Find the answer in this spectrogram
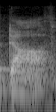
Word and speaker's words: Daith: the date piercing or in America I'm pretty sure it's called the Darth piercing but our pronunciation is different so yeah the day piercing let's get into it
